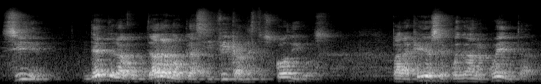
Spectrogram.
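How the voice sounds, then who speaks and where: A man lectures a class in an animated, questioning way, his voice a little high for a man. He sounds set back from the mic in a very echoey classroom. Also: brisk. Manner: animated, questioning, addresses students as "hijo". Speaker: teacher. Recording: echoey room, speaker far from the mic.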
